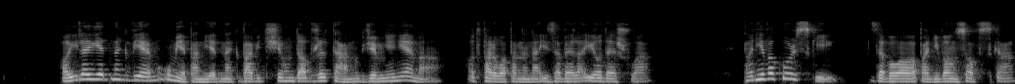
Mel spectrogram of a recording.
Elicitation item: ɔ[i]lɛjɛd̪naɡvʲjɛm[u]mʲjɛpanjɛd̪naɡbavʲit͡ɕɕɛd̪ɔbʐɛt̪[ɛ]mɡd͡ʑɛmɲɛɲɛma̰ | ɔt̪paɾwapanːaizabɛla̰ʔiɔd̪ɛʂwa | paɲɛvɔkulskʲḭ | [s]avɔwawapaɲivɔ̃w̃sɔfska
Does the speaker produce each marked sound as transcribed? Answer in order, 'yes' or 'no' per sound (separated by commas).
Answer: yes, yes, no, no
